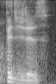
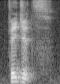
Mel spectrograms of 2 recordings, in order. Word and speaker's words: fidgets: Well, everyone fidgetes. Fidgetes. How do you say that word? Fidgetises. Fidgets. It's fidgets. It's the same word.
